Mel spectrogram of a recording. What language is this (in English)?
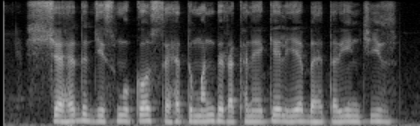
Urdu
